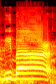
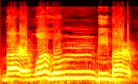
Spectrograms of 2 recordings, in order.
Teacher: لمبا نہیں کرنا کیونکہ عین ساکن ہے, یہاں پہ کوئی الف مدہ نہیں ہے, کھڑا زبر نہیں ہے, ٹھیک ہے.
